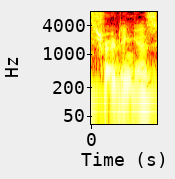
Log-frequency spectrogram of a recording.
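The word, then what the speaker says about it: Schrödinger: Starts as the girl in Twilight garb, with Schrodinger's cat. It is supposed to have a dinger on the end.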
